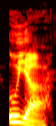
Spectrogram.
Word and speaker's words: Ouya: bunch of Oya games is that how you pronounce it Ouya Ouya yes the Ouya yes I I did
